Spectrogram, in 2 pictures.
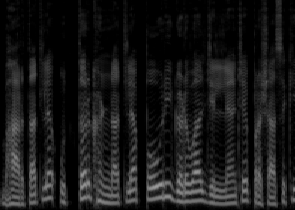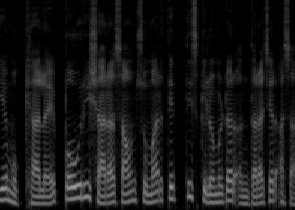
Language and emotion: Goan Konkani, neutral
